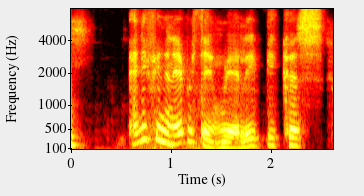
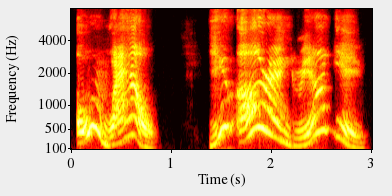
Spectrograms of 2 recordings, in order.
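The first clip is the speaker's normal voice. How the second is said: high, loud mock-amazed voice; addressing the anger as if it were a pet, mock wonder; talking to the pretend anger; 6 semitones higher, 4 dB louder than usual. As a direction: act astonished at the creature in your hand. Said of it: "pretended to take something from his hand".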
